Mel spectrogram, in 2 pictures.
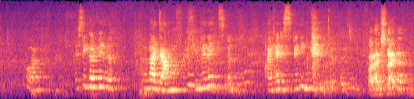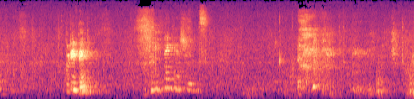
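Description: A young woman answers him, speaking in an echoing hall.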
